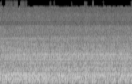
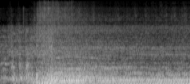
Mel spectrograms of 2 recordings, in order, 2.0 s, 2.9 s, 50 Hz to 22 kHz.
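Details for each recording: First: 1991 Mercedes 190E with the rear exhaust resonator removed, its baffle destroyed: a steady, even idle hum with dense hiss and no misses; it runs pretty well, though the owner is considering new injectors and seals. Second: 1991 Mercedes 190E with the rear exhaust section refitted, after cranking and starting: uneven low rumbling idle from the missing resonator, now only a straight can, plus high-pitched puffing noises from leaks in the pipes.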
